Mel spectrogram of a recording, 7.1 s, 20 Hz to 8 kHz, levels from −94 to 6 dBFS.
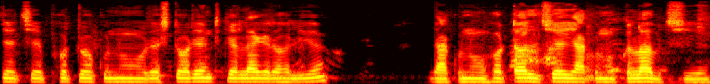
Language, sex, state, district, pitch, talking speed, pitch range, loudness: Maithili, male, Bihar, Saharsa, 115 Hz, 145 wpm, 110-120 Hz, -20 LUFS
